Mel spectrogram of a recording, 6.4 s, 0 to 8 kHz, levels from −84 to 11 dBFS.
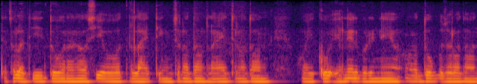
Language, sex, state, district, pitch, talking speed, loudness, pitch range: Chakma, male, Tripura, Dhalai, 100 Hz, 140 wpm, -18 LUFS, 100-105 Hz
